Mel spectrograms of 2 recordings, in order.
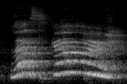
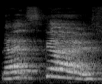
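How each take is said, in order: First: Pitched way up, bursting with energy; excited let's go. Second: Said in the usual way. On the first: Real, not acted. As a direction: fire the class up into the set. Coach launching a set.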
